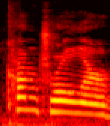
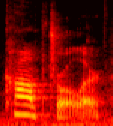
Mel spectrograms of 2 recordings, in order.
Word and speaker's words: comptroller: as comptrollers which is technically supposed to be pronounced controller but is almost always pronounced comptroller anyway the auditor general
